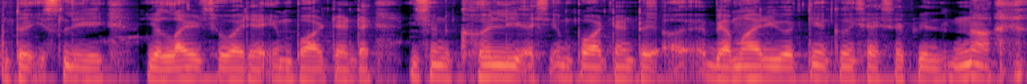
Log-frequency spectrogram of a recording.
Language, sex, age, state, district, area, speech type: Kashmiri, male, 60+, Jammu and Kashmir, Baramulla, rural, spontaneous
